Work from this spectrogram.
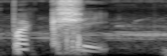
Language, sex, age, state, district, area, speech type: Telugu, female, 30-45, Andhra Pradesh, Eluru, rural, read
